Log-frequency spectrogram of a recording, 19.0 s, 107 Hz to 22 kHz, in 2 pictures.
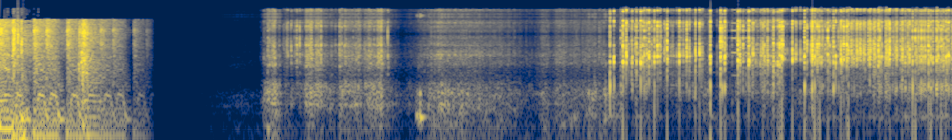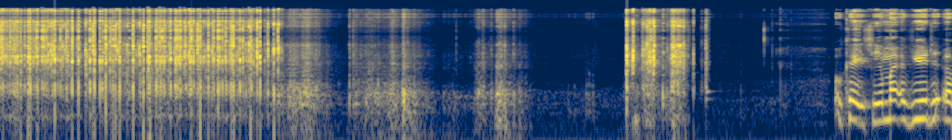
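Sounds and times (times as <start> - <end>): plastic bag rustling: 2.6 - 14.9
small hard pieces rattling: 4.9 - 14.9.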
